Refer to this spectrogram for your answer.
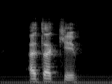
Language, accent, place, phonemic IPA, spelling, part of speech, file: French, France, Lyon, /a.ta.ke/, attaquai, verb, LL-Q150 (fra)-attaquai.wav
- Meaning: first-person singular past historic of attaquer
